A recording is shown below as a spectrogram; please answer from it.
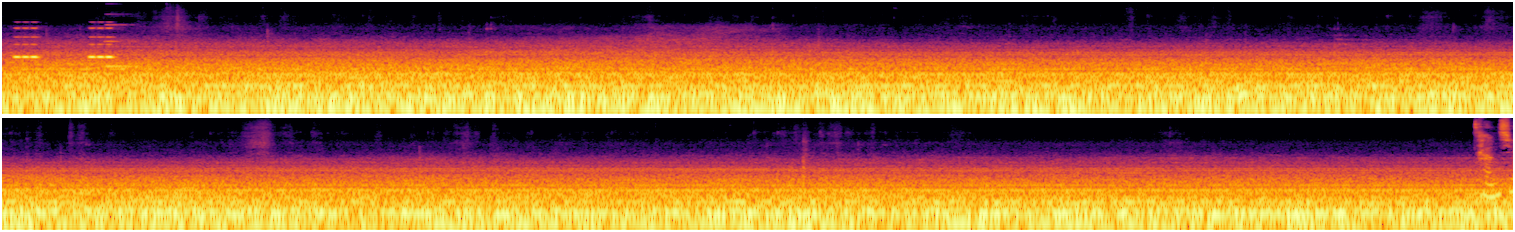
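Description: Steady low rumble of tyre and engine noise from a moving car, heard from inside the car.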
